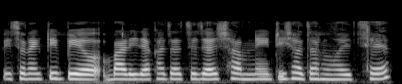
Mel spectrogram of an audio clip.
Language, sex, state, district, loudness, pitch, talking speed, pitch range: Bengali, female, Tripura, West Tripura, -15 LUFS, 245 Hz, 165 wpm, 240-250 Hz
